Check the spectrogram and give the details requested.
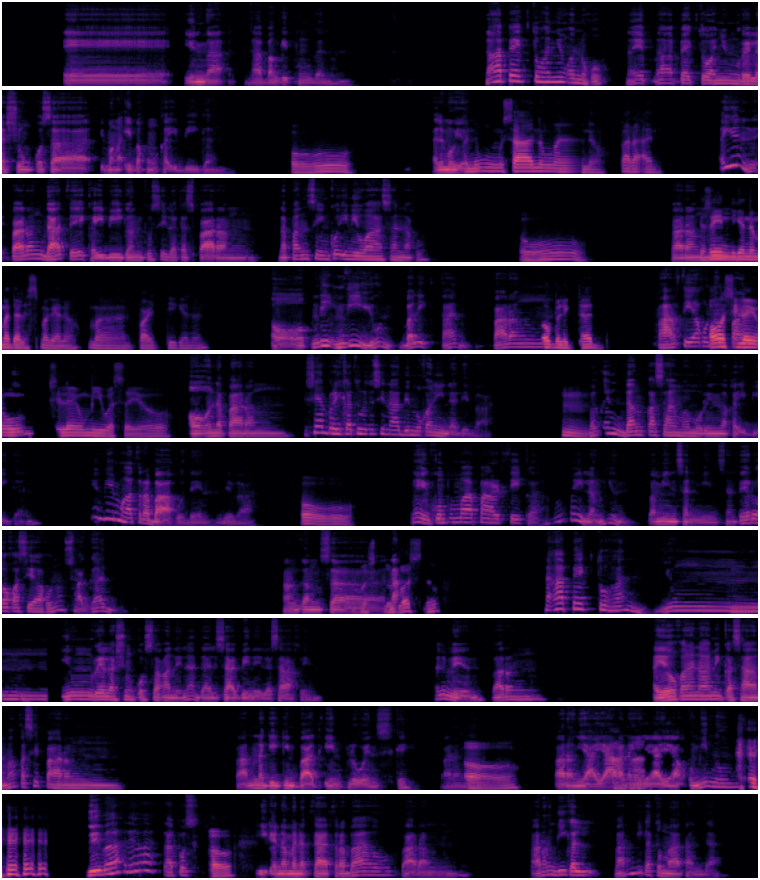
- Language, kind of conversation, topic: Filipino, unstructured, Paano mo binabalanse ang oras para sa trabaho at oras para sa mga kaibigan?
- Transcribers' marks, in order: drawn out: "Eh"; other background noise; in English: "bad influence"; laugh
